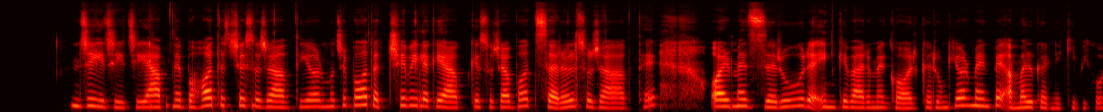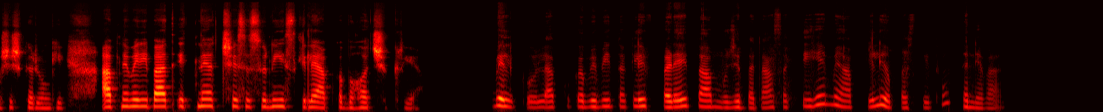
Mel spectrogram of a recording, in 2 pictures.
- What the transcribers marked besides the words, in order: tapping; other background noise
- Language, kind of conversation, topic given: Hindi, advice, स्वस्थ भोजन बनाने का समय मेरे पास क्यों नहीं होता?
